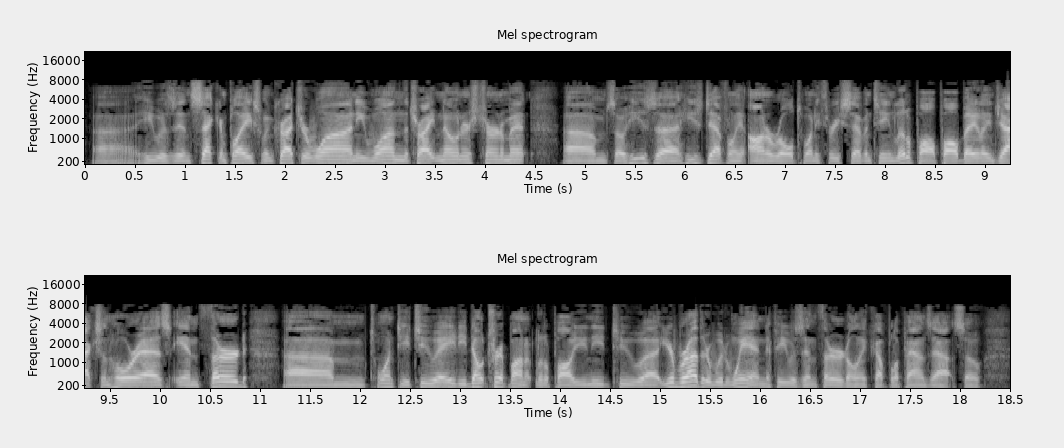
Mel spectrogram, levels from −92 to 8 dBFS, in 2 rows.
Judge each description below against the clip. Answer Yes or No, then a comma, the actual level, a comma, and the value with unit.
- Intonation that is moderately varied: Yes, average, 3.4 semitones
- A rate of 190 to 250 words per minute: Yes, average, 200 wpm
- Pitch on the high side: No, low, 115 Hz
